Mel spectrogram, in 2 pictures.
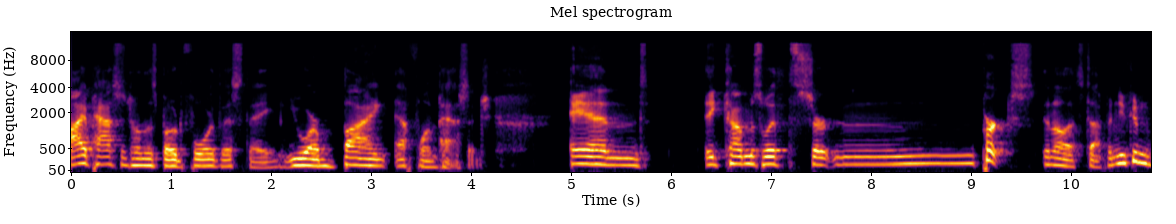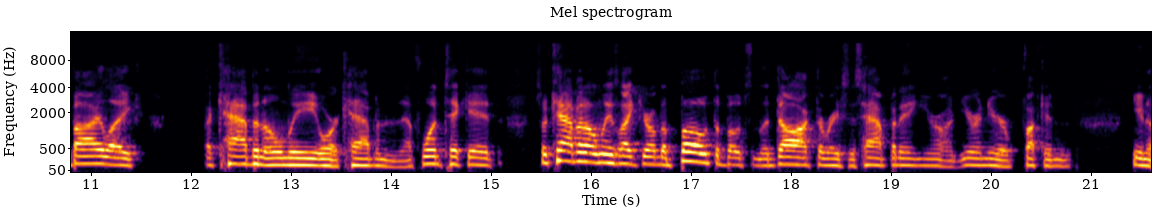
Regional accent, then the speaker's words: United States; I'm an American

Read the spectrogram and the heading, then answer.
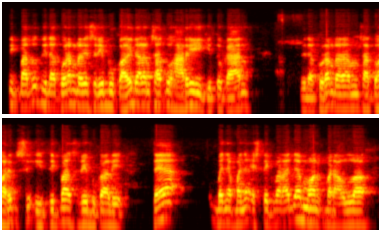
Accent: Purwakarta, West Java, Indonesia; now in Yogyakarta, Indonesia; Saya dari Jogja, A, cuman asli dari Purwakarta.

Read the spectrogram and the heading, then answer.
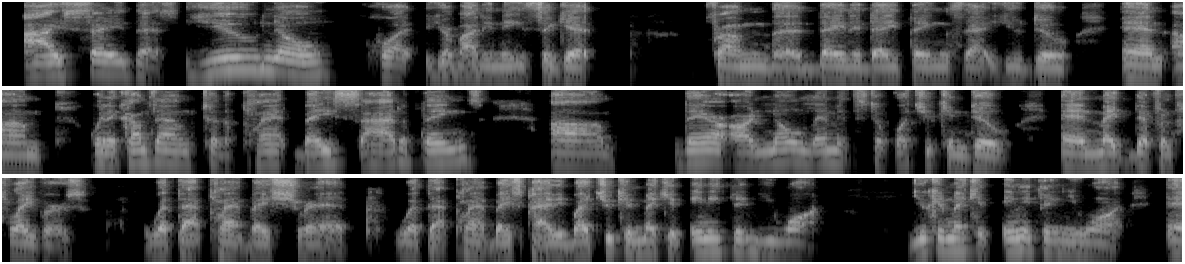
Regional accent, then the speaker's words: Bessemer, Alabama, United States; born or raised there

